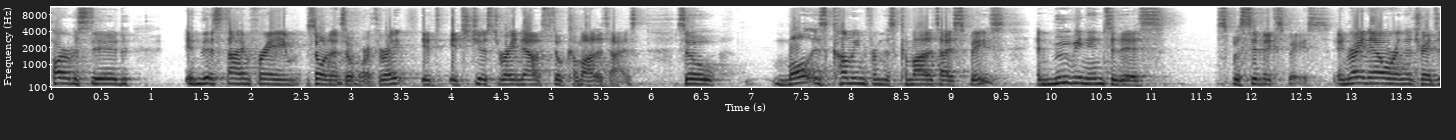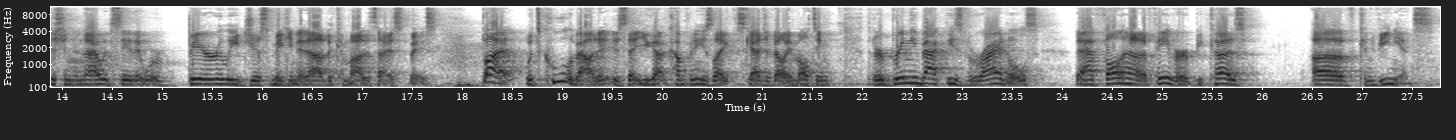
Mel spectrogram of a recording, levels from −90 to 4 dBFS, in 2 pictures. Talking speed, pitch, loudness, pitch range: 180 wpm, 195 Hz, -12 LUFS, 185-210 Hz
